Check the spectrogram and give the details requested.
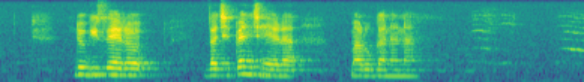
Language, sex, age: Venda, female, 23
